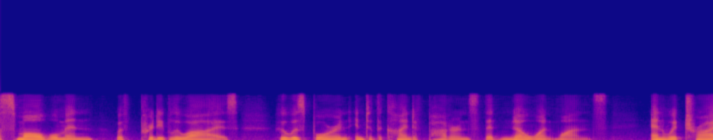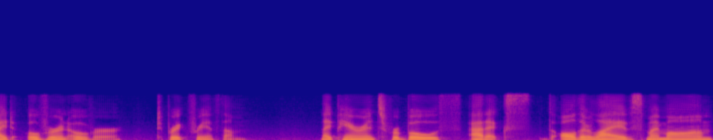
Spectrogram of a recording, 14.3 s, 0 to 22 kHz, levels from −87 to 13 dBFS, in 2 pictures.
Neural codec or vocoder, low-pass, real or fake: codec, 16 kHz, 0.2 kbps, FocalCodec; 7.2 kHz; fake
